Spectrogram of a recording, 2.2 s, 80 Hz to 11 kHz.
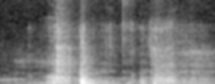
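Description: Handling noise from a Volkswagen Saveiro G6 tailgate handle's plastic housing and metal lock parts as a spring is fitted by hand: rustling and light knocks, with a sharp click a little under a second in.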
